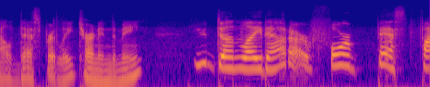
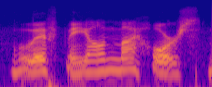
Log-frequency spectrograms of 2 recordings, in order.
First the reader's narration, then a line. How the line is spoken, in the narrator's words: moaned Jim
